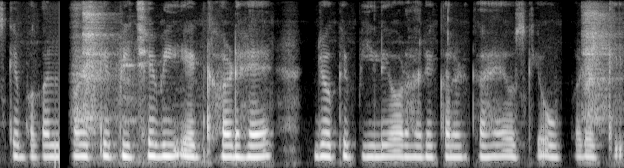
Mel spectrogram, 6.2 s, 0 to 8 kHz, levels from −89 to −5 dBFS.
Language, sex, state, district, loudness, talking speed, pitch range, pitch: Hindi, female, Delhi, New Delhi, -16 LUFS, 210 wpm, 205-215 Hz, 210 Hz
